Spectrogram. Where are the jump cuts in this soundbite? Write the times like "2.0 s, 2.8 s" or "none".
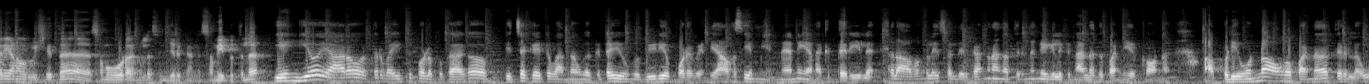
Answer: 2.7 s, 8.9 s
